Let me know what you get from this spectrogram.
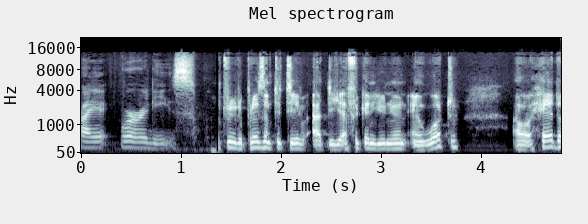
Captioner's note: speaking French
